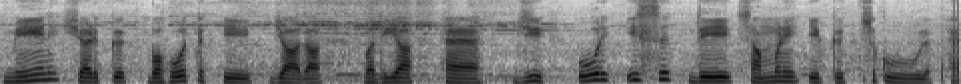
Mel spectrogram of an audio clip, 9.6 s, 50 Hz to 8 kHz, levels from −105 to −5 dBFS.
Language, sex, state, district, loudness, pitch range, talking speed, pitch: Punjabi, male, Punjab, Kapurthala, -17 LUFS, 140-175 Hz, 85 wpm, 150 Hz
